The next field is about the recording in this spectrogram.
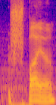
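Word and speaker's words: Speyer: a rivalry there with spire not spy I'm I'm German I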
